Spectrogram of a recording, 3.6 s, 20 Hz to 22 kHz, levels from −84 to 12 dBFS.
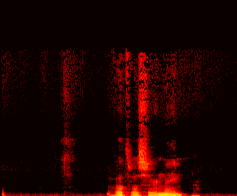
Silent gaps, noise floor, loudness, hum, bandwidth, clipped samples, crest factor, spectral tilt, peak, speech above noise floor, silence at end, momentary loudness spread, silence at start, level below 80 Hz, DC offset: none; -65 dBFS; -24 LUFS; none; 16.5 kHz; under 0.1%; 20 dB; -7 dB/octave; -8 dBFS; 42 dB; 0.55 s; 23 LU; 0.05 s; -60 dBFS; under 0.1%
